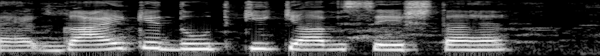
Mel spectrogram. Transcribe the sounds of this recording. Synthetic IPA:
ɦɛːɡaːjked̪uːd̪ʱkikjaːʋɪʃeːʃt̪aɦɛː

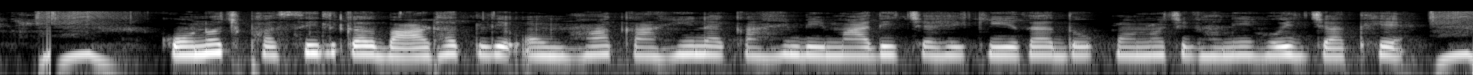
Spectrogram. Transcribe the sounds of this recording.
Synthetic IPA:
koːnot͡ʃpʰəsilkəɾbaːɽ̤ət̪leʔomɦãkaːɦinəkaːɦẽbiːmaːɾit͡ʃəɦikiɾad̪okoːnot͡ʃɡʱəniɦoːit̪̚d͡ʒaːt̪hẽː

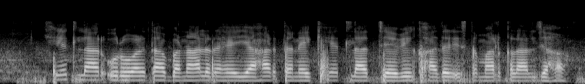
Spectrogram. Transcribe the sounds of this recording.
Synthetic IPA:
kʰeːt̪laːɾʊ̰ɾwəɾt̪abənaːlɾəɦejaɦəɾt̪ənekʰeːt̪laːɾ̚d͡ʒeːʋikʰaːd̪əɾɪst̪eːmaːlkəlaːld͡ʒaɦaː

